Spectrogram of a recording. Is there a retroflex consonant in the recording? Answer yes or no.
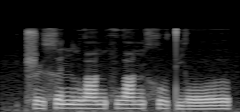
yes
